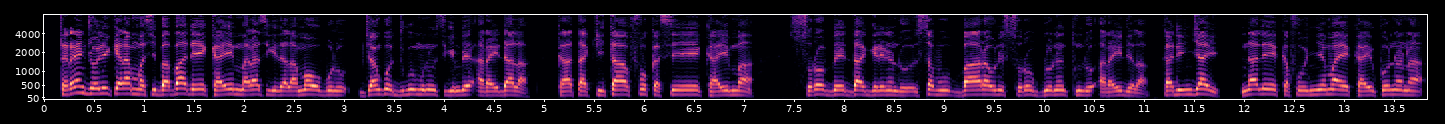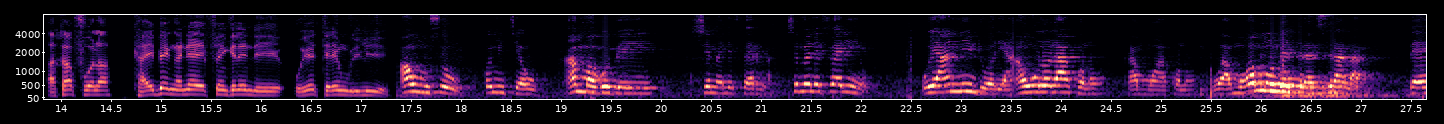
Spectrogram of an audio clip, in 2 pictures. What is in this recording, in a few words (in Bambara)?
magazine bamanankan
